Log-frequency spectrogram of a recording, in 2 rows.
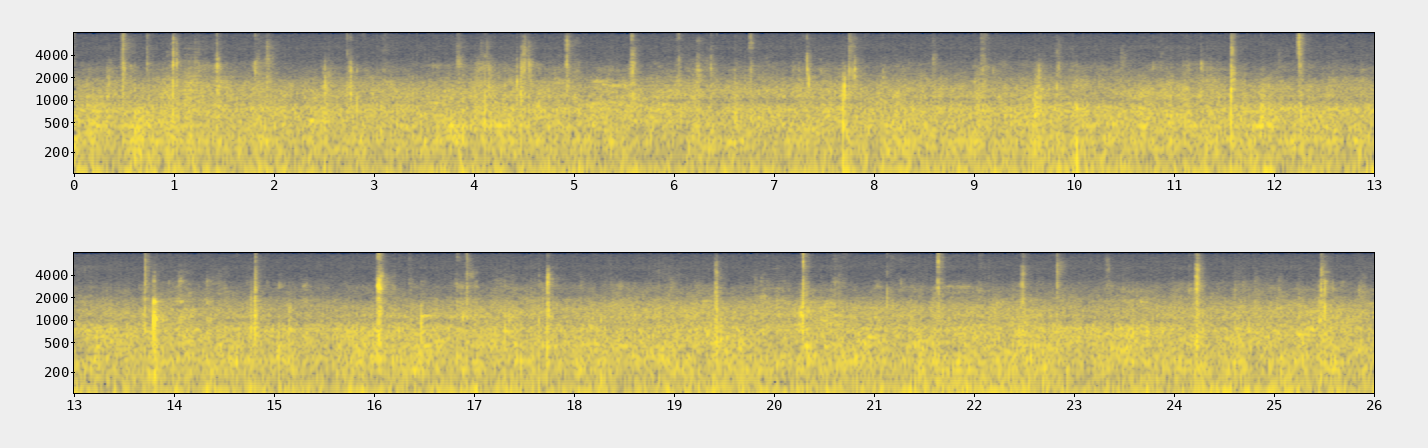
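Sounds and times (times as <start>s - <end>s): person chewing food: 0.2s - 26.0s
mouth clicks and smacks: 13.6s - 18.2s.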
